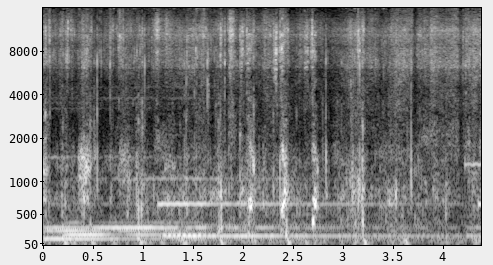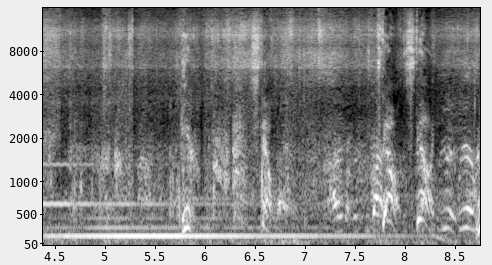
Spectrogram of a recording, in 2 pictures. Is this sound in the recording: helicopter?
no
